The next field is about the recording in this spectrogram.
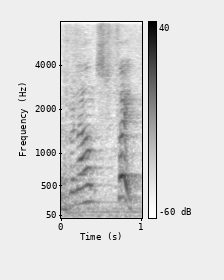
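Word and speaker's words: fête: For example, F-E-T-E is also pronounced fate.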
